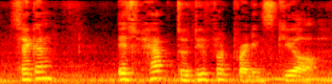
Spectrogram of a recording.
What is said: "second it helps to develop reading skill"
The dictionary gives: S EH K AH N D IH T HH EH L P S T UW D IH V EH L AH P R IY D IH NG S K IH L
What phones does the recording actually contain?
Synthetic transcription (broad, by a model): S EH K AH N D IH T HH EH P T UW D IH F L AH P R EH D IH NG S K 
